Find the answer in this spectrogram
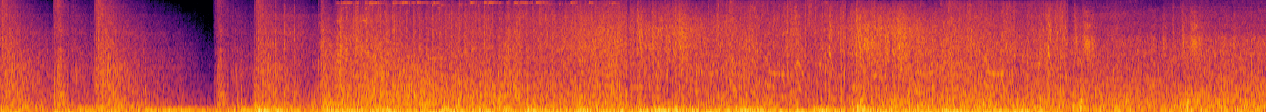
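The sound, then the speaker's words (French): A heavy battlefield bombardment with shell explosions, flamethrowers and machine-gun fire. A few sharp booms open, then a dense, loud, continuous roar of blasts and crackle fills the rest without pause. “Le lendemain midi, c'est un terrible bombardement, des lance-flammes, des tirs de mitrailleuses.”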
